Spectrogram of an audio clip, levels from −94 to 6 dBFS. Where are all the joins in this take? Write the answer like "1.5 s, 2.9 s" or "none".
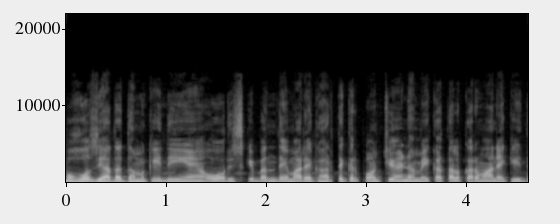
none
